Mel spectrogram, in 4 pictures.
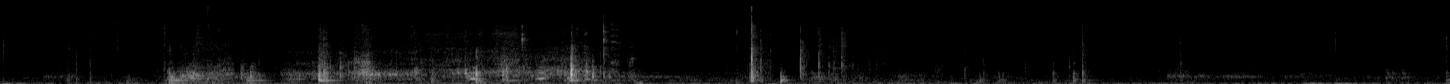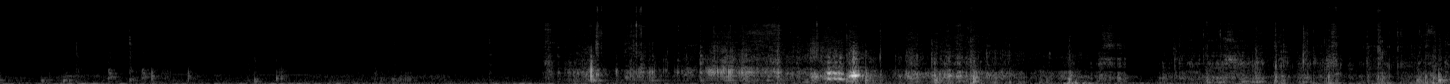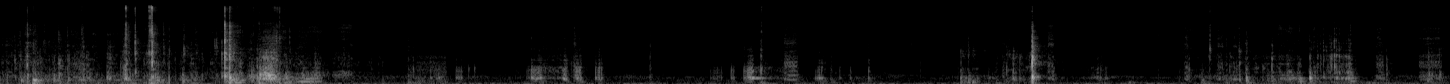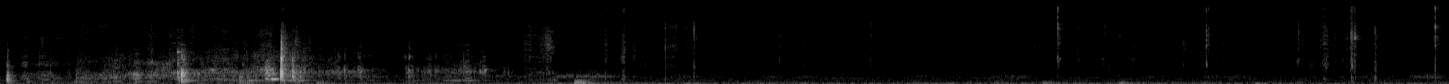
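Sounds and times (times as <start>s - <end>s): plastic packaging handled: 20.0s - 32.7s.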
